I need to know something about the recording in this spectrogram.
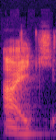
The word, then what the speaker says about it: Icke: Não sei se é assim que a gente escreve certo, se pronuncia, mas é David Icke. Icke é I-C-K-E.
